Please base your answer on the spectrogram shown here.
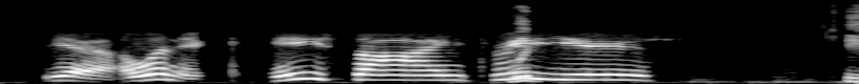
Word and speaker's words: Olynyk: are but a team kelly i can't even pronounce this name o l y n ny you mean kelly olynyk yeah olynyk he signed three years he signed with detroit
